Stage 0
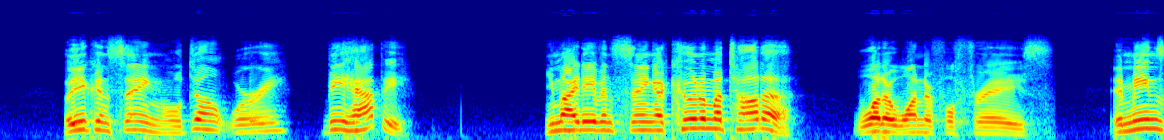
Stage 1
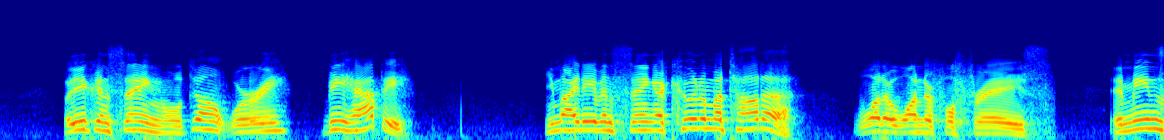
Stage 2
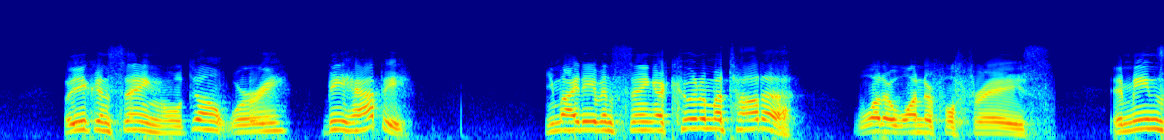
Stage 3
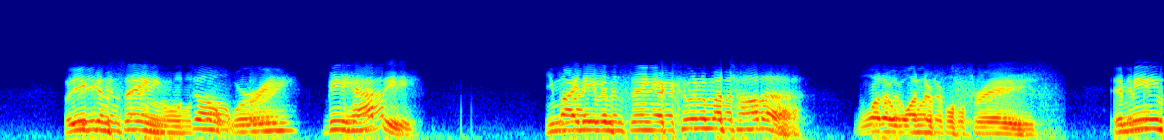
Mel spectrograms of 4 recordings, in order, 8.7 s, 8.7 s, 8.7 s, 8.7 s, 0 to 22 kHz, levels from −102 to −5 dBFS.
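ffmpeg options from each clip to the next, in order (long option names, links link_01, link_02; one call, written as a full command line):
ffmpeg -i in.wav -af "lowpass=frequency=2500:width=0.5412,lowpass=frequency=2500:width=1.3066,areverse,acompressor=threshold=-29dB:ratio=5,areverse,volume=2dB" out.wav
ffmpeg -i in.wav -af anull out.wav
ffmpeg -i in.wav -af "lowpass=frequency=2700:width=0.5412,lowpass=frequency=2700:width=1.3066,lowshelf=frequency=210:gain=11.5,aecho=1:1:77:0.501,volume=4.5dB" out.wav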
